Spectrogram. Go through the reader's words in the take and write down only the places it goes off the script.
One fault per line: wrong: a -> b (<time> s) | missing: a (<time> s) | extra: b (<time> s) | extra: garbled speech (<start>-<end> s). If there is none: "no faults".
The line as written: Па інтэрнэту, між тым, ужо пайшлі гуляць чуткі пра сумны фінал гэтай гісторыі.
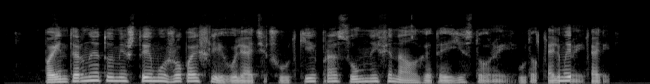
extra: garbled speech (5.2-6.1 s)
